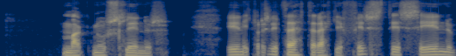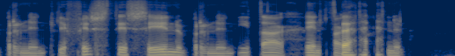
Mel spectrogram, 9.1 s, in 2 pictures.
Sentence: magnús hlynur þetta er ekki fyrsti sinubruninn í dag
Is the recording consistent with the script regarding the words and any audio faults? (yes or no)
no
